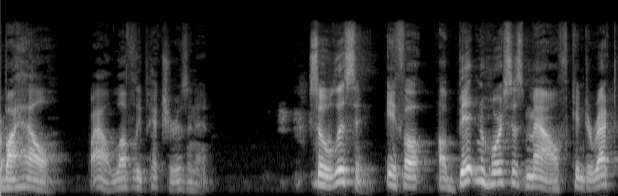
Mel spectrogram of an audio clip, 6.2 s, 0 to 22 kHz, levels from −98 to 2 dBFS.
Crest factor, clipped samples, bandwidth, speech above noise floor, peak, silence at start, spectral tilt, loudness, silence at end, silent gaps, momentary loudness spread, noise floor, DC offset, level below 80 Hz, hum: 20 dB; under 0.1%; 15 kHz; 49 dB; -8 dBFS; 0 s; -3.5 dB/octave; -28 LUFS; 0 s; none; 15 LU; -77 dBFS; under 0.1%; -84 dBFS; none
